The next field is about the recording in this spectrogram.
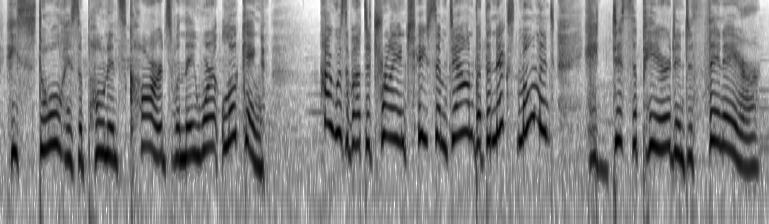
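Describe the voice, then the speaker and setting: Perky, very high-pitched young reporter. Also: female voice, sing-song, a little fast, a bit bright, a little hiss or hum, full character voice. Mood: chatty. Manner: perky, theatrical, salesy. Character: eager, pushy young female news reporter, bubbly and persuasive. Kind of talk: animated video game voice acting.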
